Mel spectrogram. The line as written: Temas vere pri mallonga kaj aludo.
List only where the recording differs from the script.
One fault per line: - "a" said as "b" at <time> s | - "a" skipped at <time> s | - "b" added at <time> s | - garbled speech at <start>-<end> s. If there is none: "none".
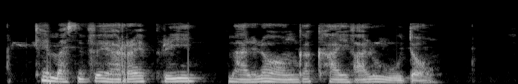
none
